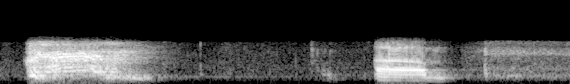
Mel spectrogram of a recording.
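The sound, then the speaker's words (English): A cough or throat-clearing, heard as two loud, rough, breathy bursts: the first lasts over half a second, and the second is shorter and comes after a quiet gap with faint noises. “I apologize for having to cough again”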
